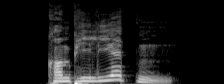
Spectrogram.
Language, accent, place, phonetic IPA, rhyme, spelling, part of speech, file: German, Germany, Berlin, [kɔmpiˈliːɐ̯tn̩], -iːɐ̯tn̩, kompilierten, adjective / verb, De-kompilierten.ogg
- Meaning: inflection of kompilieren: 1. first/third-person plural preterite 2. first/third-person plural subjunctive II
